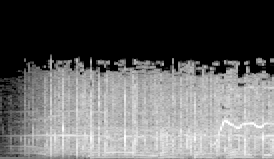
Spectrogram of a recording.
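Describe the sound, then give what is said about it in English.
A huge crowd of tens of thousands of fans at the Tour de France finish in Paris applauds champion Lance Armstrong, dense clapping swelling up from quiet and holding steady, mixed with cheering voices and a few whistles rising above the roar. “Applause from tens of thousands of Frenchmen, Americans, and fans from around the world for the champion from Texas.”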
